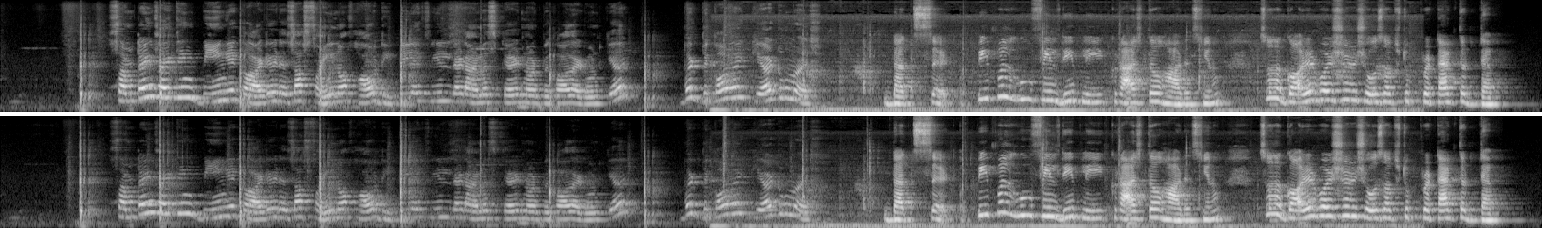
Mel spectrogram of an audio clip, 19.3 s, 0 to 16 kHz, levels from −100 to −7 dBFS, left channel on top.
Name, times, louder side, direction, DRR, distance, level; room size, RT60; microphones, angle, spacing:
sound 1, 0.8-1.2 1.8-2.4 2.8-3.2 3.8-4.2 4.8-5.4 5.8-6.2 6.8-7.1 7.8-8.3 8.8-9.1 9.9-10.2 10.8-11.0 11.9-13.2 13.8-14.1 14.8-14.9, right 1 dB, 40° right, 1.3 m, -39 dB
voice 1, 1.4-7.9 8.5-10.3, left 5 dB, 90° left, 0.8 m, -30 dB
sound 2, 8.9-17.8, left 2 dB, 50° left, 1.0 m, -42 dB
voice 2, 11.1-11.9 12.2-18.8, right 1 dB, 10° right, 0.5 m, -25 dB
19.0 x 9.2 x 7.3 m
head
